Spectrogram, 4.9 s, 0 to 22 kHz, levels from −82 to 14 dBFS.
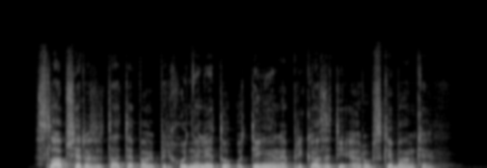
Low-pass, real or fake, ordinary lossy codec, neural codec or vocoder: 19.8 kHz; fake; none; vocoder, 44.1 kHz, 128 mel bands every 256 samples, BigVGAN v2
